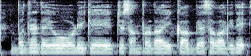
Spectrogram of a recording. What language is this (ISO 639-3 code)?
kan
